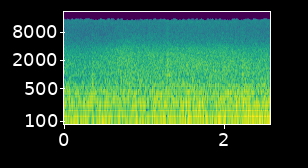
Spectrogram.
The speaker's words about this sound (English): The sea is moving quickly tonight.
